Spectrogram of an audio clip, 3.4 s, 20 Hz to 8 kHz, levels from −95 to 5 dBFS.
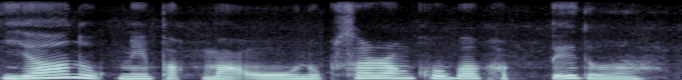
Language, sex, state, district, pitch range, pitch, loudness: Garo, female, Meghalaya, West Garo Hills, 185-245 Hz, 230 Hz, -16 LUFS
